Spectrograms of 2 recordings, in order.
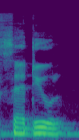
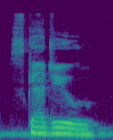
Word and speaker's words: schedule: It is not schedule. Many people speak schedule, but the right pronunciation is schedule. Okay, schedule.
